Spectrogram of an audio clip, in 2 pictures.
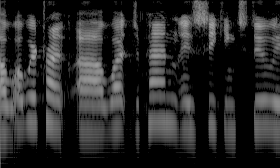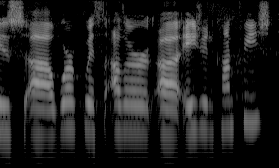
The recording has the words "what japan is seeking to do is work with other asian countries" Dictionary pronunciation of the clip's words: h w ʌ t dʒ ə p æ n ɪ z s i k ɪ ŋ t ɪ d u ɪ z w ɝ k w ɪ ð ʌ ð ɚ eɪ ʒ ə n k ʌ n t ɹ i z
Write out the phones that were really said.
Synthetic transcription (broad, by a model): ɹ w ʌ t dʒ ə p æ n ɪ z s i k ɪ ŋ t ɪ d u ɪ z w ɝ k w ɪ ð ʌ ð ɚ eɪ ʒ ə n k ʌ n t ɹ i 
